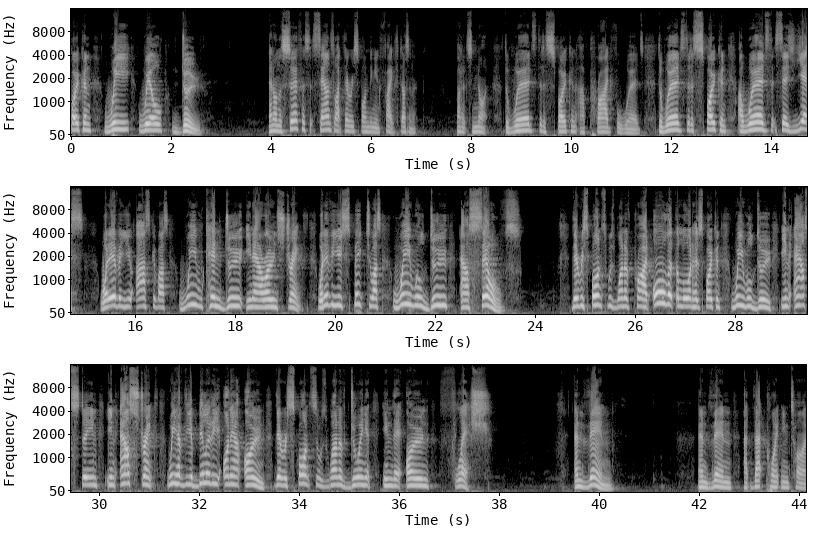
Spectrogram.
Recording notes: It was preached at Esperance Church of Christ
